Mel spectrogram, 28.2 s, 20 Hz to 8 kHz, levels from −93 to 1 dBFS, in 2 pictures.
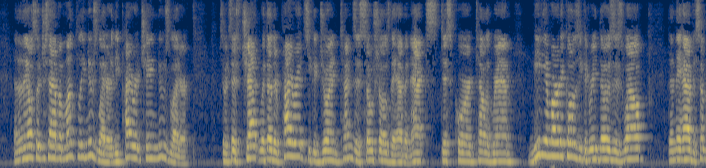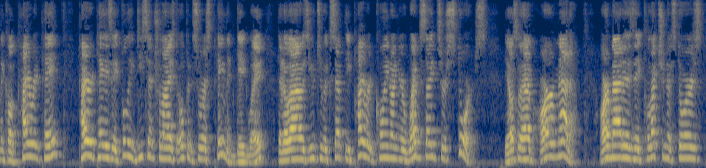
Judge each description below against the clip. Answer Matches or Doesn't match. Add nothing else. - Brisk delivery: Doesn't match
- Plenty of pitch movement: Matches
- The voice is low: Doesn't match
